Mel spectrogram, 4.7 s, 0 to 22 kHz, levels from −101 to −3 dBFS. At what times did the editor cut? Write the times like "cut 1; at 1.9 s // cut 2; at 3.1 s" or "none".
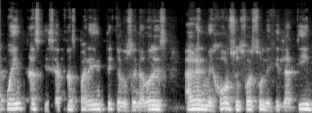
cut 1; at 1.7 s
